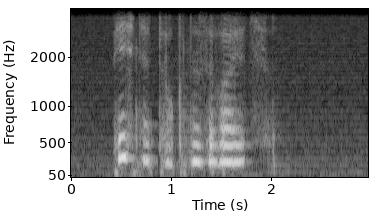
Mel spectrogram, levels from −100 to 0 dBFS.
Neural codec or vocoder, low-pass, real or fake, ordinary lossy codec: vocoder, 24 kHz, 100 mel bands, Vocos; 3.6 kHz; fake; Opus, 64 kbps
